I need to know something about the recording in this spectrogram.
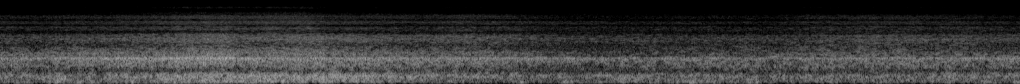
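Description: Steady rushing of rough surf breaking on the beach, with wind on the microphone, swelling a little about two seconds in. A faint steady high whine runs underneath.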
